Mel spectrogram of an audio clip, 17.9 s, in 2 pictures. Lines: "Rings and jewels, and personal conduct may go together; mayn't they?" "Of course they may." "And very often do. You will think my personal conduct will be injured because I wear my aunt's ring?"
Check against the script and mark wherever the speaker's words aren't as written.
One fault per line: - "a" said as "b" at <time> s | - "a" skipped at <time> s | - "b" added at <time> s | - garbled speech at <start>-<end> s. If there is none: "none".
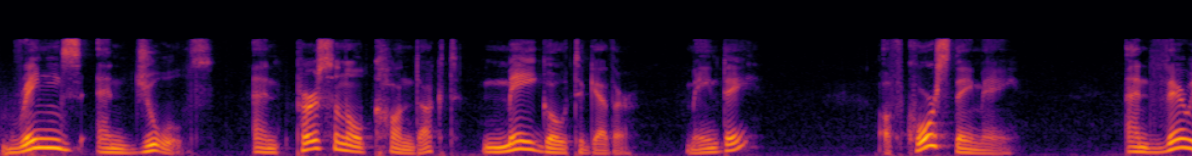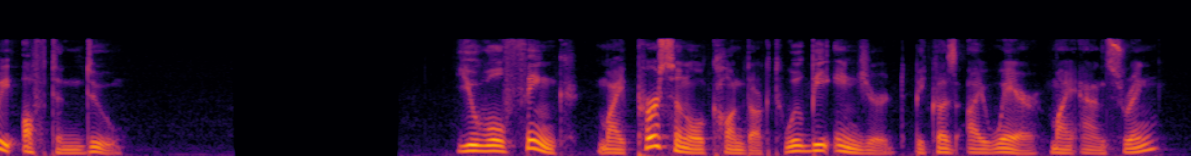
none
